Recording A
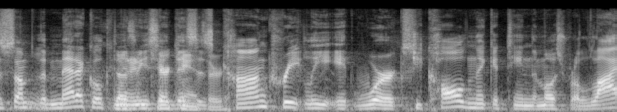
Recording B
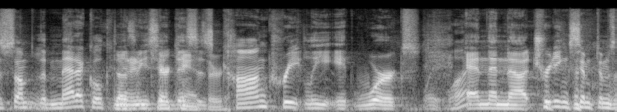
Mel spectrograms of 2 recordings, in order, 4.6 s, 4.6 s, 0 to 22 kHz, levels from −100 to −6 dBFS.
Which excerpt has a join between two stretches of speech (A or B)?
A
